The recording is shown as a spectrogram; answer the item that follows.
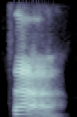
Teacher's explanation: Okay, so make sure to pronounce it with your tongue touching your upper front teeth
